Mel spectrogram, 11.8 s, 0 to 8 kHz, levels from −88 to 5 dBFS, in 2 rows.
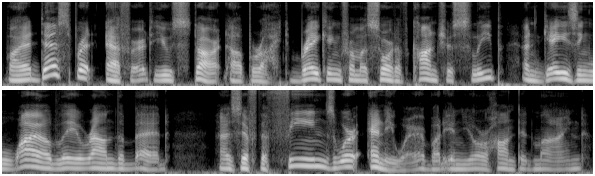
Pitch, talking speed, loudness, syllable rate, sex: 140 Hz, 155 wpm, -20 LUFS, 4.2 syllables/s, male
